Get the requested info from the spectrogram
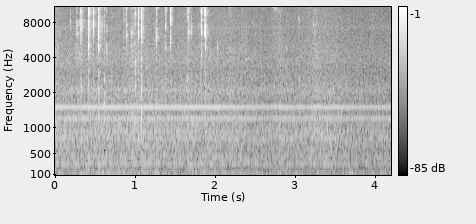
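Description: A few faint computer keyboard keystrokes, scattered clicks in about the first two seconds, then only a faint steady hum.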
